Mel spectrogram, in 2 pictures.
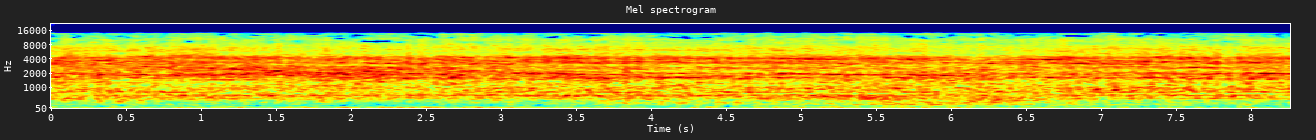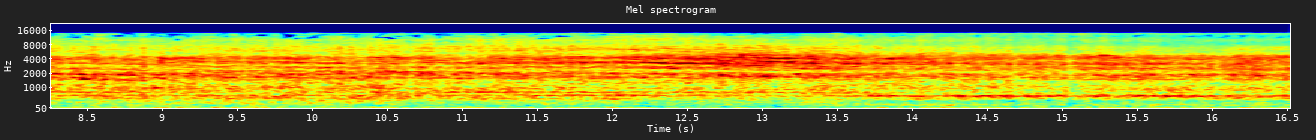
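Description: Freight cars of a CSX freight train, hoppers, covered hoppers and boxcars, rolling past close by: a steady noise of steel wheels running on the rails.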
